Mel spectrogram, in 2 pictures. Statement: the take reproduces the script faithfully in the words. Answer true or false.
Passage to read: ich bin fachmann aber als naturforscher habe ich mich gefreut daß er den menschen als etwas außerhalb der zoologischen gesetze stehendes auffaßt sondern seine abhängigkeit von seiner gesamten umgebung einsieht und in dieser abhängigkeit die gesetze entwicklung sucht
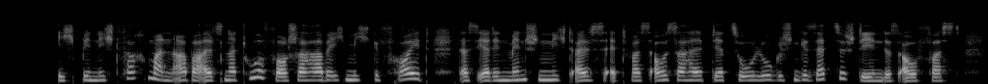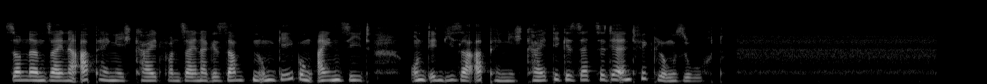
false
